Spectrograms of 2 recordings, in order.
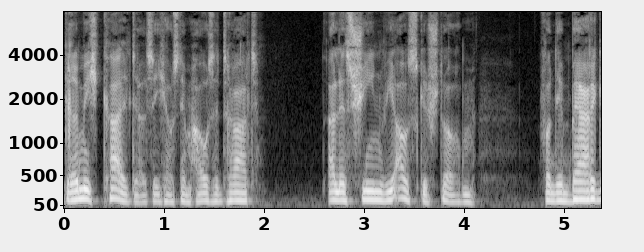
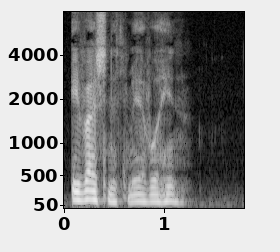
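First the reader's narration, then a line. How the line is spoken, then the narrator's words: Flat toneless voice. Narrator (German): sagte sie tonlos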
